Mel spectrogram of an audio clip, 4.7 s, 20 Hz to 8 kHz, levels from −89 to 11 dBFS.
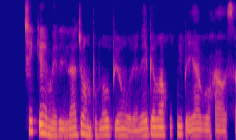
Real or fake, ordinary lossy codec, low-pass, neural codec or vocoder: fake; none; none; codec, 16 kHz, 0.9 kbps, LongCat-Audio-Codec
